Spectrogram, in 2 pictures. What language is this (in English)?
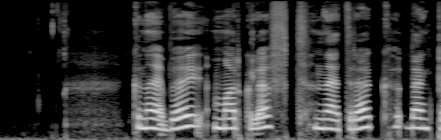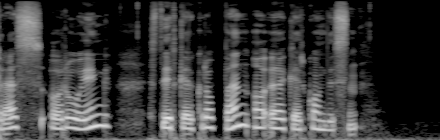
Norwegian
